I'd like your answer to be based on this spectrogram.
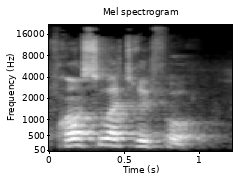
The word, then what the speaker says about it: Truffaut: François Truffaut.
